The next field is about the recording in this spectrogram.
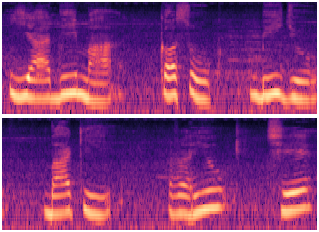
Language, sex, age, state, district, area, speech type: Gujarati, male, 18-30, Gujarat, Anand, rural, read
